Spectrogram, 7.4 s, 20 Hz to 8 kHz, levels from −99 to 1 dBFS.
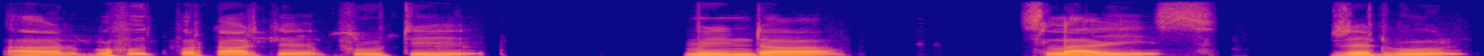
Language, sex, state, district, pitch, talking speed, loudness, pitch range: Maithili, male, Bihar, Saharsa, 150 Hz, 80 wpm, -19 LUFS, 140-170 Hz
